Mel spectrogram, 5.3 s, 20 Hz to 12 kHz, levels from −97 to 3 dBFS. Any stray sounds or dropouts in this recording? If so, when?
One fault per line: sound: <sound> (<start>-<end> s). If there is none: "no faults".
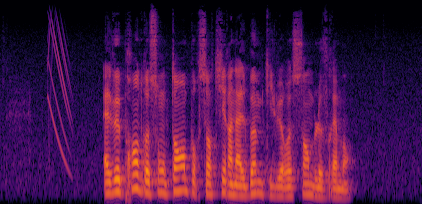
sound: chirp (0.6-0.9 s)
